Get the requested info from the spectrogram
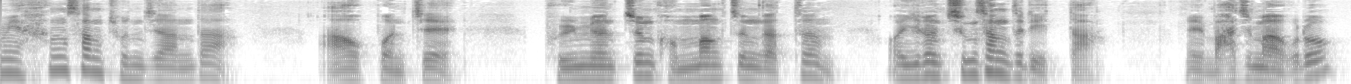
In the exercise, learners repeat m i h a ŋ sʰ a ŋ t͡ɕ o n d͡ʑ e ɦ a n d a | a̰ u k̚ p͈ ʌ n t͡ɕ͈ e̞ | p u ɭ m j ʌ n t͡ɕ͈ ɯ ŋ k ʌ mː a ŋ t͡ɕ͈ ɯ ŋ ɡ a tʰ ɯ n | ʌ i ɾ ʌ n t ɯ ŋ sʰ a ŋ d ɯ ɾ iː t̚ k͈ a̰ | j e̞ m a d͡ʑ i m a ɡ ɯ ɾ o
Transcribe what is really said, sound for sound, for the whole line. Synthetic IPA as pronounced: m i h a ŋ sʰ a ŋ t͡ɕ o n d͡ʑ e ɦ a n d a | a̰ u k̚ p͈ ʌ n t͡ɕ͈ e̞ | p u ɭ m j ʌ n t͡ɕ͈ ɯ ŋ k ʌ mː a ŋ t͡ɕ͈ ɯ ŋ ɡ a tʰ ɯ n | ʌ i ɾ ʌ n t͡ɕ ɯ ŋ sʰ a ŋ d ɯ ɾ iː t̚ t͈ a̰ | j e̞ m a d͡ʑ i m a ɡ ɯ ɾ o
